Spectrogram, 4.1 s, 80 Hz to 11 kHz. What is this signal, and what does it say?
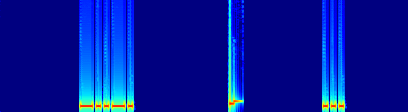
Morse code, heard as a keyed tone, about 30 wpm, 700 Hz. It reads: / S
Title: Single Character (Letter:Number:Punctuation:Prosign) Alt 30wpm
